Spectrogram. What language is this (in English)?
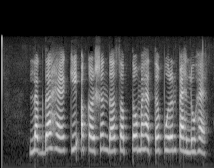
Punjabi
